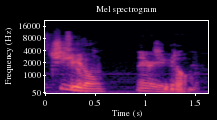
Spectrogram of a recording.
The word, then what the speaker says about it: Cheetle: It's Cheetle. There you Cheetle. Go. Like Sorry. Don Cheetle. Running in Hotel Rwanda. No, like C H E E T L E, but pronounced the same.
